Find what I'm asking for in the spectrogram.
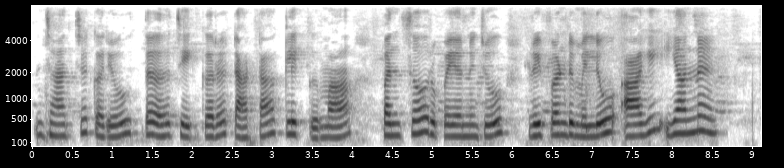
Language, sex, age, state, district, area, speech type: Sindhi, female, 30-45, Gujarat, Surat, urban, read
